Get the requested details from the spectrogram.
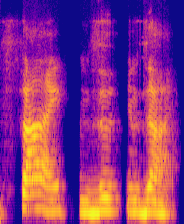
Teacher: So dental means that they use the teeth alone, or there's a temporary obstruction of air that happens in los dientes, in the teeth, specifically with my tongue blocking or pressing against my teeth in some way or form. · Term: dental sounds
